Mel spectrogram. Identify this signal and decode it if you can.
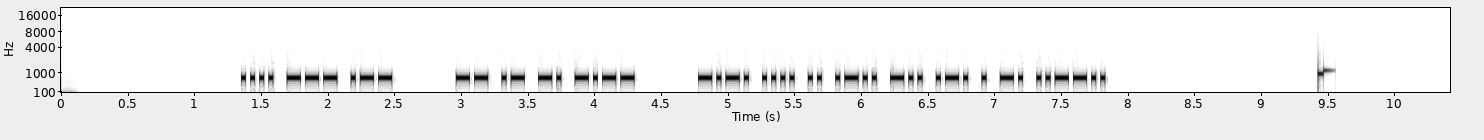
Morse code, heard as a keyed tone, about 36 wpm, 700 Hz. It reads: HOW MANY CHILDREN?
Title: 2x Word-Spacing - Sentences from Top 300 Words - 35wpm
